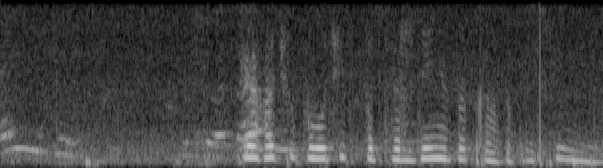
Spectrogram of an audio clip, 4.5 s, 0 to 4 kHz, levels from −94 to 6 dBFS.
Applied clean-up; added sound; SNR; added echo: none; Rain; 20 dB; none.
